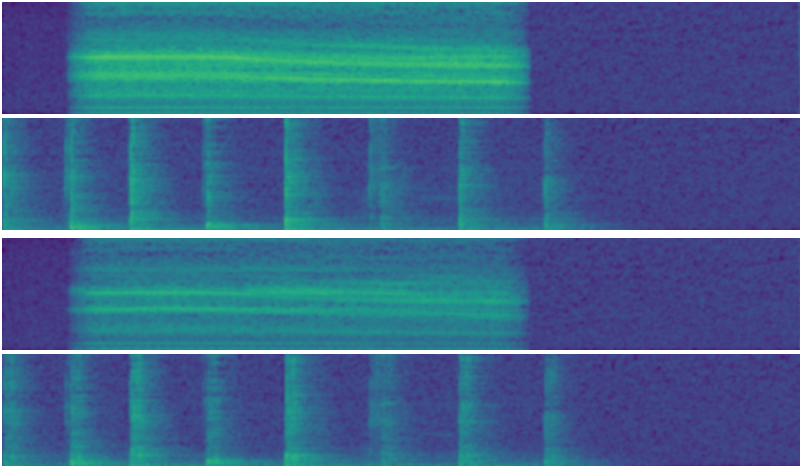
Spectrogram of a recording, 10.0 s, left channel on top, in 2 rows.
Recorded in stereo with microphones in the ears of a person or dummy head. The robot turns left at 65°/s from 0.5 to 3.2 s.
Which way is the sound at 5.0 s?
55° left (ahead or behind).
